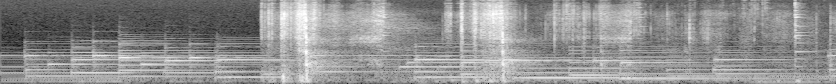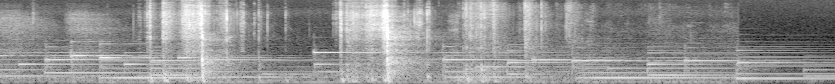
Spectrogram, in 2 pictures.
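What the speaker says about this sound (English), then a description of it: "Next, I chop the onion." A kitchen knife chops an onion on a board in a few sharp bursts of cuts, set against steady background music.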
